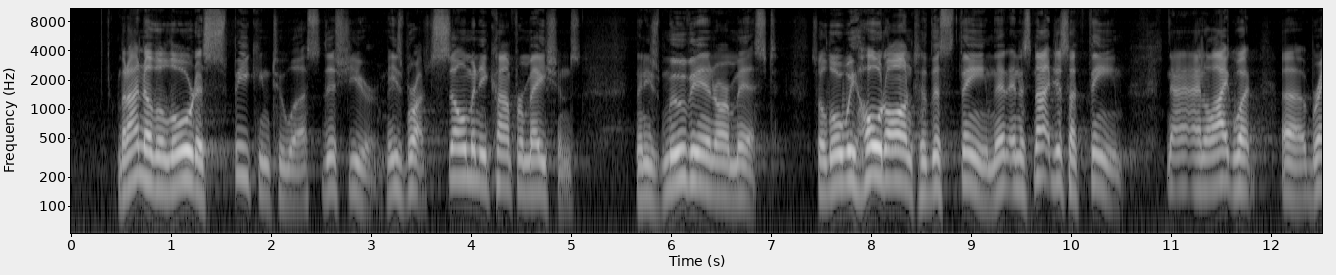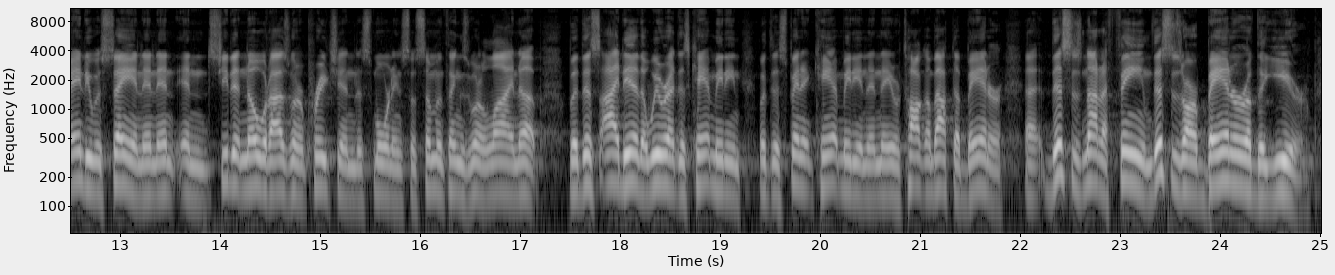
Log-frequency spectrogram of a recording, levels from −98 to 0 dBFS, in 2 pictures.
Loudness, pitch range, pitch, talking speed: -34 LUFS, 140-170 Hz, 155 Hz, 240 wpm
